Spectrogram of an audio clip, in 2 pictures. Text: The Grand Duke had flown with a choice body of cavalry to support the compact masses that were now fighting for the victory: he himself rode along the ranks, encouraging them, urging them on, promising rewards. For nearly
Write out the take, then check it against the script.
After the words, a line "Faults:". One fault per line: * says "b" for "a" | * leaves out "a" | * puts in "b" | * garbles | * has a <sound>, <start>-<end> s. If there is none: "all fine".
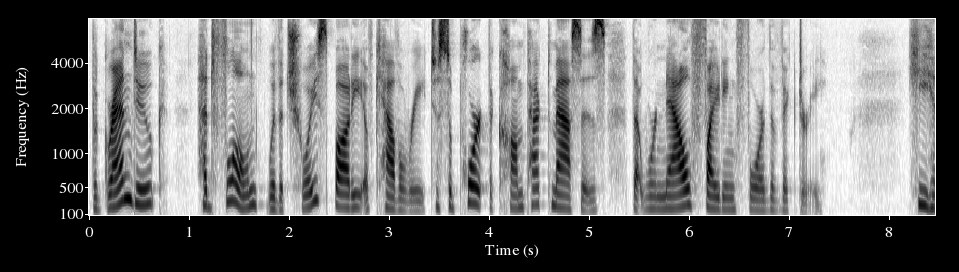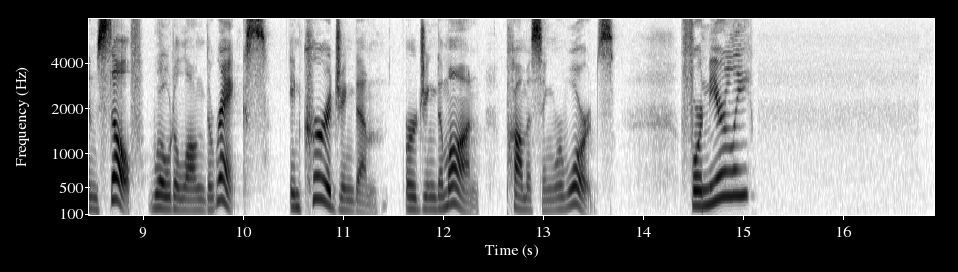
The Grand Duke had flown with a choice body of cavalry to support the compact masses that were now fighting for the victory: he himself rode along the ranks, encouraging them, urging them on, promising rewards. For nearly
Faults:
all fine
